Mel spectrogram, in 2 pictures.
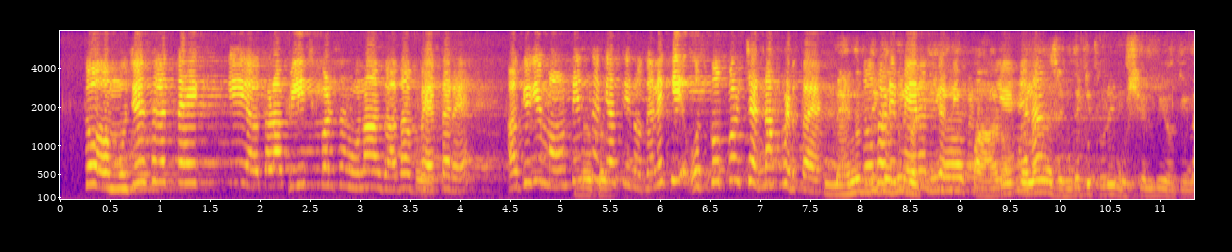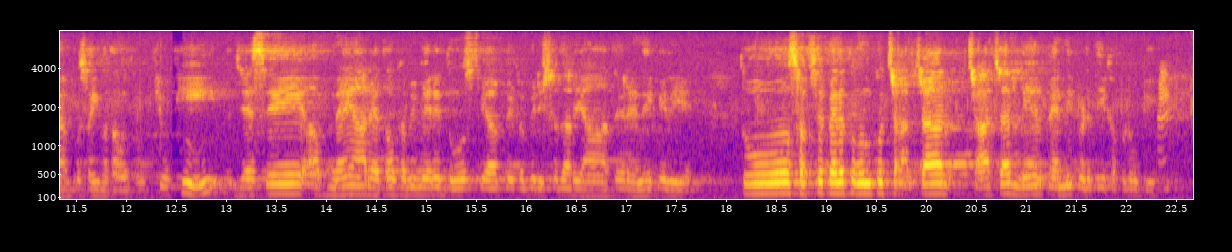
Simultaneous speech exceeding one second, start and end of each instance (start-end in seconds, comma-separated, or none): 8.0-9.8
